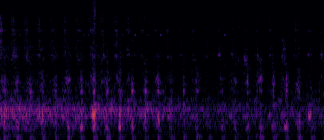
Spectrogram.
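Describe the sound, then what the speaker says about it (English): A sewing machine stitches through a handmade collage journal, its needle thumping in a quick, steady rhythm close by, with faint background noise around it. "apparently forgot how to use my sewing machine"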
